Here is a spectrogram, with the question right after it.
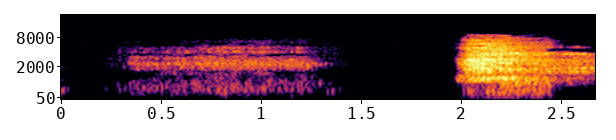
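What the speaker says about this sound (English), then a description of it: "take a nice deep breath in" A deep breath drawn in and then let out during a calming self-tapping exercise: a soft, sustained airy inhale, a short pause, then a louder, rushing exhale close to the microphone, with no talking.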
